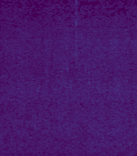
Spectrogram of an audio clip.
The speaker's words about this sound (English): The waterfall's beautiful. Yes, it is.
